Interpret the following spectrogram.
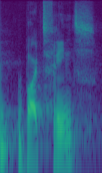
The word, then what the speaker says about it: Bart Vriends: So it's actually Bart Vriends.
